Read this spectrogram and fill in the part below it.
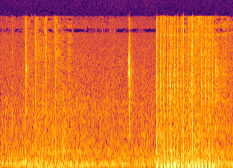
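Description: Rapid automatic gunfire in Call of Duty: Advanced Warfare rattles out in a tight burst of evenly spaced shots near the end, after quieter scattered game noise.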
